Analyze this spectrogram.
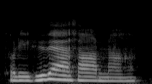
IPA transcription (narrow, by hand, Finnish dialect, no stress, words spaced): s oli hyʋæˑ sɑːrnɑːhɑn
